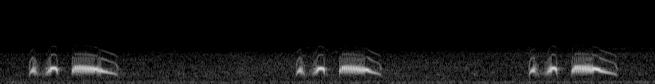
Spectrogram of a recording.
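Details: Spotted dove kept as a decoy, cooing to lure wild doves: three phrases about two and a half seconds apart, each two short soft coos then a longer, louder coo that falls in pitch, over faint background hiss.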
